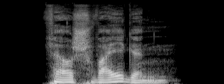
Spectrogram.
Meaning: to conceal (to hide something by remaining silent about it), to fail to mention, to keep (information) quiet
- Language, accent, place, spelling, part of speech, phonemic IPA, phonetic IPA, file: German, Germany, Berlin, verschweigen, verb, /fɛʁˈʃvaɪ̯ɡən/, [fɛɐ̯ˈʃvaɪ̯ɡŋ̍], De-verschweigen.ogg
